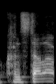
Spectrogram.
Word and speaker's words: Constellar: is it ConstellR or Constellar, or how do you pronounce it? Whatever you like it to be, but it's Constellar. That's at least what we say.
